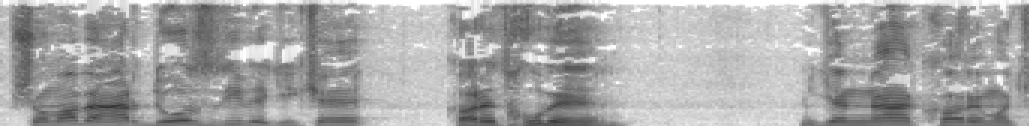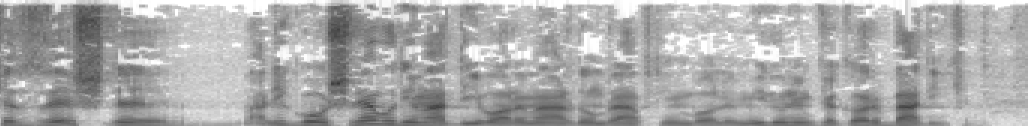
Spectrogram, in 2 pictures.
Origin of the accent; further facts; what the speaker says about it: Iran; ما ایرانی هستیم و دینمون اینه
